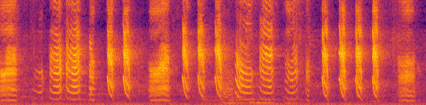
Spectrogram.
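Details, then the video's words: Parrots kept indoors call in the morning with a dense run of harsh, chattering squawks and bent whistles, almost without pause, over a steady low hum. "Parrots enjoying in morning time || and talking parrot so cute"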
